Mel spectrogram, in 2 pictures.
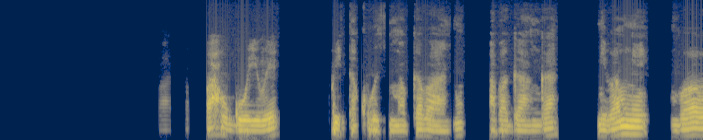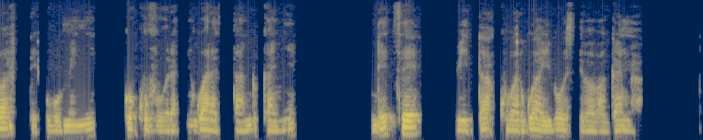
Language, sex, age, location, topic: Kinyarwanda, male, 18-24, Kigali, health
